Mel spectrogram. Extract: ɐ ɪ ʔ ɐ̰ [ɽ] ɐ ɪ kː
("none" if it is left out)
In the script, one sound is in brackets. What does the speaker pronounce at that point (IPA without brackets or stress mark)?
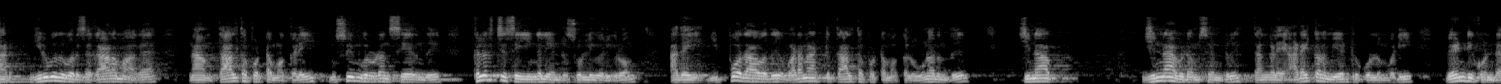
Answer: ɽ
